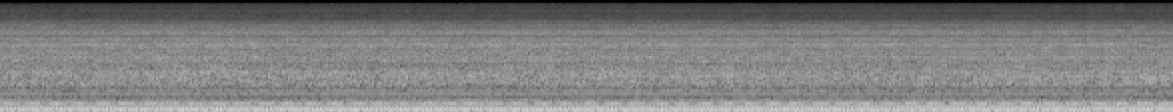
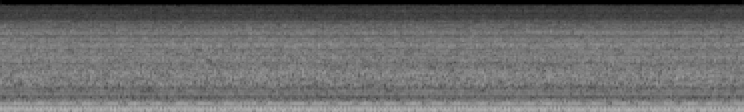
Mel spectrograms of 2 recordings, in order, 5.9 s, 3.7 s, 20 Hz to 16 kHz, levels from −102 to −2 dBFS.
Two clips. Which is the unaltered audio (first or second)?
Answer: second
